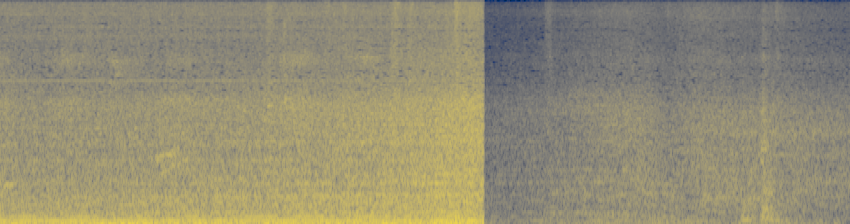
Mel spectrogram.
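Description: Loud, rough noise with a low hum underneath, the camera's own sound of the struggle in the shop. It cuts off abruptly about five seconds in, leaving only a faint hiss.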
